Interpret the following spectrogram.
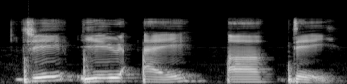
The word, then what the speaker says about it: guard: no it isn't whoops g u a r d very good so it doesn't sound like there's a u in there but there is g-u-a-r-d and for guide so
